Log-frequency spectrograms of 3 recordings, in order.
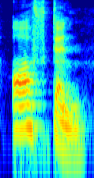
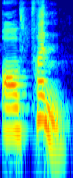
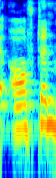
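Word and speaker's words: often: उसी प्रकार देखिए आप ऑफ्टन, ठीक है, हम इसको ऑफ्टन बोलते हैं। इसका जो सही उच्चारण है वो होता है ऑफन, ऑफन। कुछ जगह पर इसको जो है ऑफ्टन भी माना जाता है, ऑफ्टन भी इसको जो है प्रोनाउंस किया जाता है, जबकि इसका जो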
